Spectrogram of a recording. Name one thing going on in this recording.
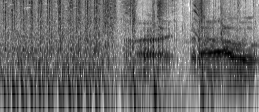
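Rapid gunfire crackles close by.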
